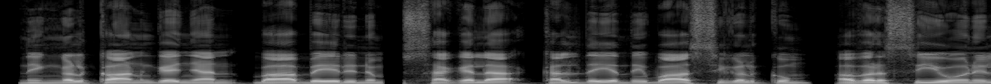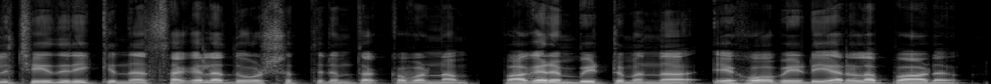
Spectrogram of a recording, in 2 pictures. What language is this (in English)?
Malayalam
